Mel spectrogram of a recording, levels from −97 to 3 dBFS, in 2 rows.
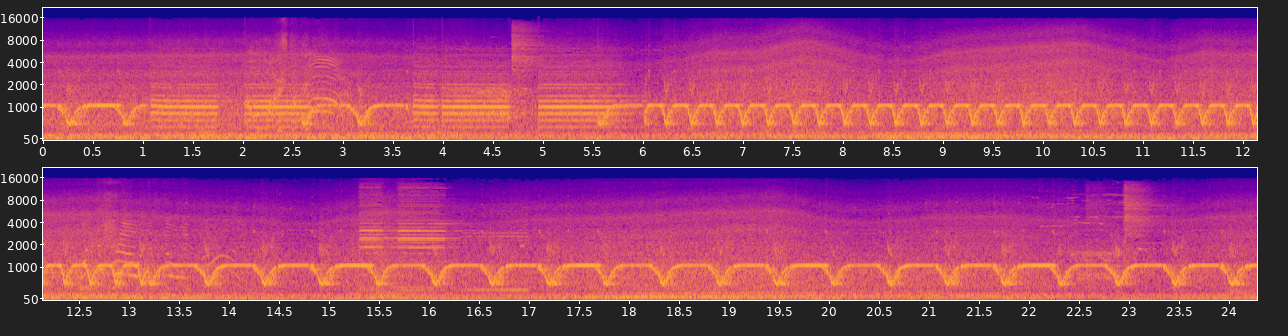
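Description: Nothing technically wrong turns up here; the sound just runs along with no glitches or interruptions to point at.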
